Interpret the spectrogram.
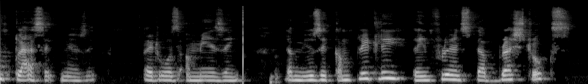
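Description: An electrical switching spike at 2.43 s, right after "was amazing", is a sharp snap peaking around -5 dBFS laid over the speech, likely from a nearby switch arcing into the audio line.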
